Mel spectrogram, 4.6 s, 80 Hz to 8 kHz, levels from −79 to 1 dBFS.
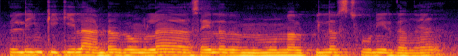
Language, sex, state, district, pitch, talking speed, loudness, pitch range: Tamil, male, Tamil Nadu, Namakkal, 145 Hz, 130 wpm, -13 LUFS, 140-145 Hz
